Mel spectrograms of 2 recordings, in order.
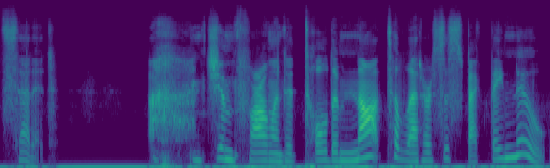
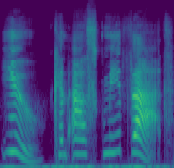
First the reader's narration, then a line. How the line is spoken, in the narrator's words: exclaimed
